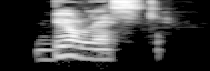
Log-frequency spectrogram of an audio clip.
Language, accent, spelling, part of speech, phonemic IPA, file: French, Canada, burlesques, noun, /byʁ.lɛsk/, LL-Q150 (fra)-burlesques.wav
- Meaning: plural of burlesque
